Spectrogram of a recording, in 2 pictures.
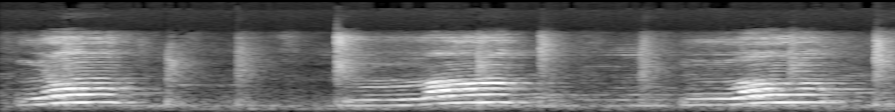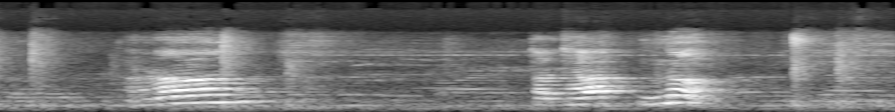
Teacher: ये पांच ध्वनियां हैं जो नासिका यानी नाक की सहायता से बोली जाती हैं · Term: नासिक्य व्यंजन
